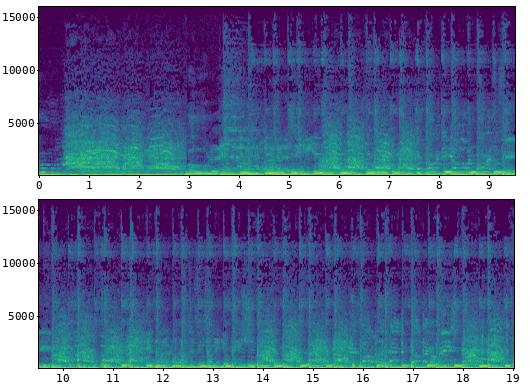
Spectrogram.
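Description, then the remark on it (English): A large concert crowd shouts and sings along over loud live band music as a metal band's lead singer and a cartoon voice actor trade lead vocals on a cartoon theme song. The mass of voices is steady, with a short, quieter stretch before the full roar begins. “Everybody in the crowd knew that was …, the lead singer of …, along with the voice of SpongeBob doing the theme song live”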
